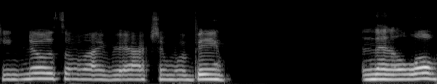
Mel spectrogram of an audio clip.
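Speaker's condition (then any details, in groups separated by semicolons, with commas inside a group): ALS; speech affected by ALS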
